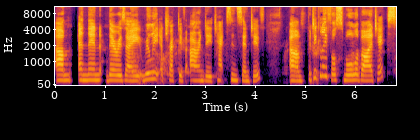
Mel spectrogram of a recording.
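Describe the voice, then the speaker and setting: A woman speaks in a strong Sydney accent at fairly high pitch, with a bright, sharp tone. Her intonation is fairly even, her pace moderate, and the sound is dry and close with no echo. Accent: heavy Sydney Australian. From Australia, Sydney. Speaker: life science consultant. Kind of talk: interview. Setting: conference.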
